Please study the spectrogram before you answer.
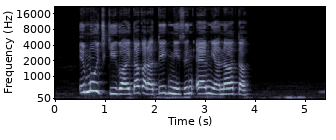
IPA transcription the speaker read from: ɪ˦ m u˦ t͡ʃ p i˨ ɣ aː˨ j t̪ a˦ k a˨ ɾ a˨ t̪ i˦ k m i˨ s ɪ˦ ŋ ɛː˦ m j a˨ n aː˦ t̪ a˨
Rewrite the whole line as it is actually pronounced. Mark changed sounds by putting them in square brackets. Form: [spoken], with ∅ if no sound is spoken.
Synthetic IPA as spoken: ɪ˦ m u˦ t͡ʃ [k] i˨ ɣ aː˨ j t̪ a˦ k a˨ ɾ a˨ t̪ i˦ k m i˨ s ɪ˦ ŋ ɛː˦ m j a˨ n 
